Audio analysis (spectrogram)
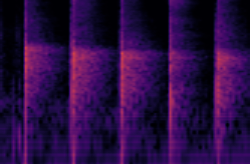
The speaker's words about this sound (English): Let's go defense! Clap, defense! Clap, clap, clap, clap, clap.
